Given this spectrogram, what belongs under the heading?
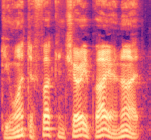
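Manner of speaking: yelled high and loud across the lot; yelling out. Retold or imitated. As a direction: shout it out the car window, mocking. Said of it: "one guy yells out".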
